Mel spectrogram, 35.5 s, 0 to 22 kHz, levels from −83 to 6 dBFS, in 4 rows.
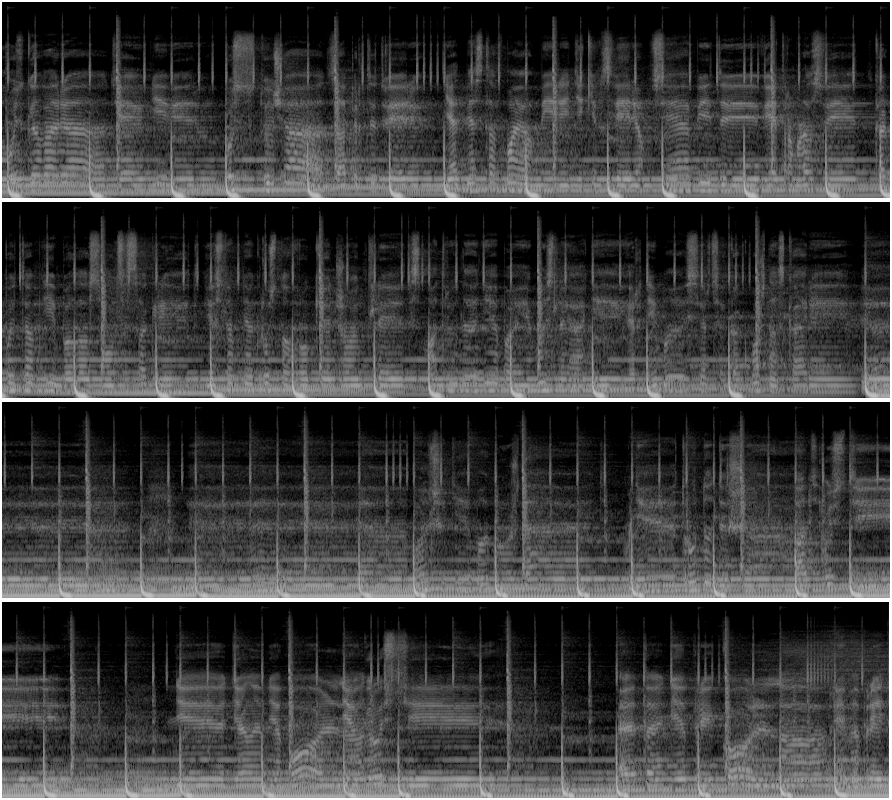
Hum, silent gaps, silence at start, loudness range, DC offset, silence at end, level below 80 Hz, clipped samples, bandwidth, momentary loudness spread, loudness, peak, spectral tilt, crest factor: none; none; 0 s; 2 LU; under 0.1%; 0 s; -30 dBFS; under 0.1%; 16.5 kHz; 6 LU; -28 LUFS; -8 dBFS; -5.5 dB/octave; 16 dB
